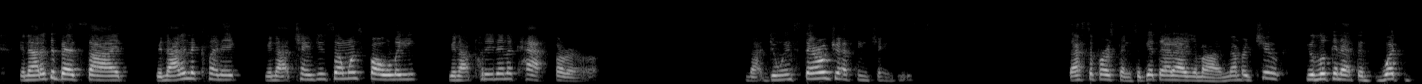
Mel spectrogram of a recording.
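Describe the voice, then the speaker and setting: An animated delivery at a fairly quick pace, with ordinary pitch variation and long, frequent pauses. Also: woman, fairly high pitch for a woman. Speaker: nursing instructor. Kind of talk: online class lecture. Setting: live video class.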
